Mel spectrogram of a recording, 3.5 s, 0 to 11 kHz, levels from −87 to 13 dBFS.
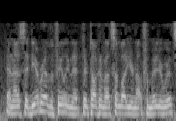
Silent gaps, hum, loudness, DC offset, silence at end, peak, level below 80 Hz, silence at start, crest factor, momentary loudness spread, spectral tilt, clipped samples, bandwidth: none; none; -18 LUFS; under 0.1%; 0 s; -4 dBFS; -46 dBFS; 0 s; 14 dB; 2 LU; -6.5 dB/octave; under 0.1%; 6.4 kHz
